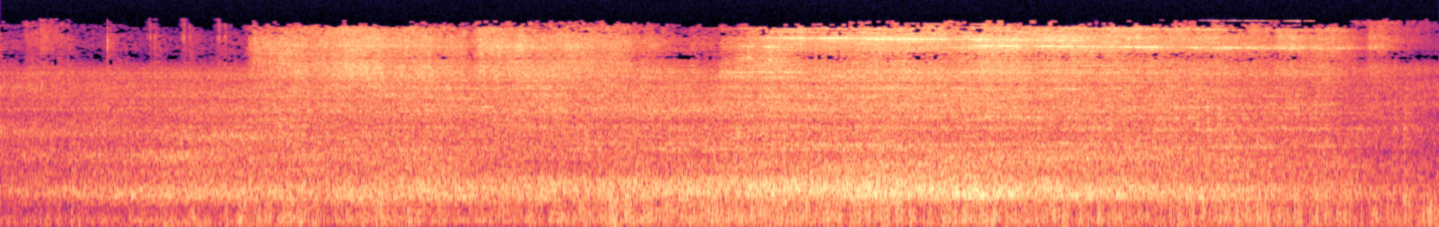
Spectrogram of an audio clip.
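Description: Thello passenger train, a locomotive hauling coaches, rolling past: a steady rumble that builds to its loudest about two-thirds of the way through. A thin, high-pitched squeal from the wheels runs over it in the middle.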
